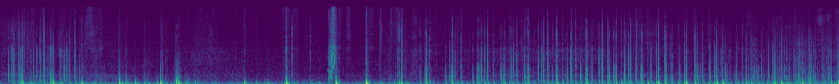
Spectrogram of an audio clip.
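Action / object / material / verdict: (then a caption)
tap / small plastic figure / plastic / none. A small white plastic acupuncture doll is held close to the mic and tapped and scratched with fingertips and short nails. It makes a dense run of dull, bass-heavy taps and quick scratchy crackles that stop dead with no ring.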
